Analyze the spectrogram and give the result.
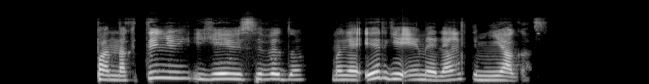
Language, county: Lithuanian, Kaunas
